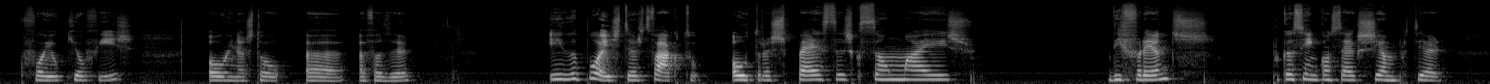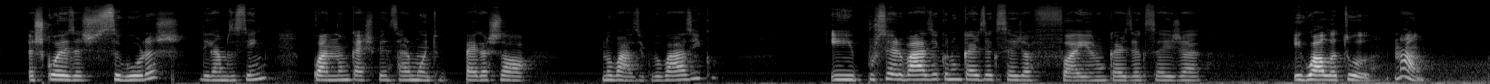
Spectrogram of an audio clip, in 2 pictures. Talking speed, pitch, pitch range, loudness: 125 wpm, 205 Hz, 190-220 Hz, -26 LUFS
